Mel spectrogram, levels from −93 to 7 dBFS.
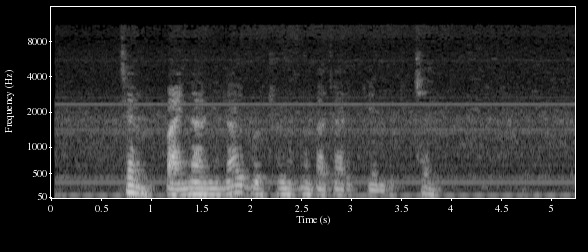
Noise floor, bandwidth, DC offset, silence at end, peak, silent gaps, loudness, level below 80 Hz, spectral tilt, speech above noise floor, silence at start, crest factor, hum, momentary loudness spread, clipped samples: -47 dBFS; 11.5 kHz; under 0.1%; 0 s; -8 dBFS; none; -28 LUFS; -46 dBFS; -8 dB/octave; 21 dB; 0.05 s; 20 dB; none; 23 LU; under 0.1%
